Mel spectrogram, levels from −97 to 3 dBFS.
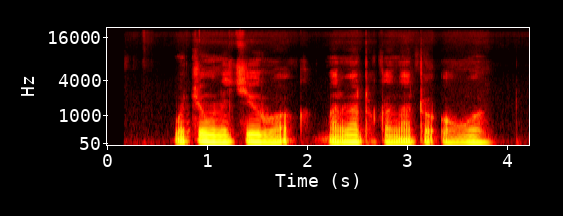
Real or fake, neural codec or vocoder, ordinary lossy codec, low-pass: real; none; none; 19.8 kHz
